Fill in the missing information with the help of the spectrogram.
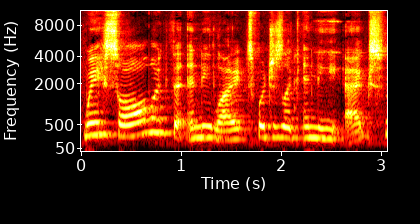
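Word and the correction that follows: Indy NXT: now. – Indy Next. – Indy Next, yeah. – They spell it NXT.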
